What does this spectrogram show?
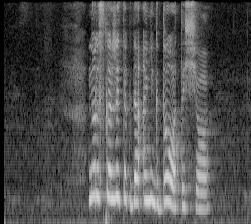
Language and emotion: Russian, positive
